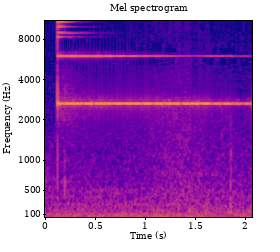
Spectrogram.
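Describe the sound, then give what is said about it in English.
A single meditation bell is struck once to begin a meditation, its bright metallic tone ringing out clearly and sustaining with a long, steady resonance that slowly fades. “I'll begin and end the meditation with a bell.”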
